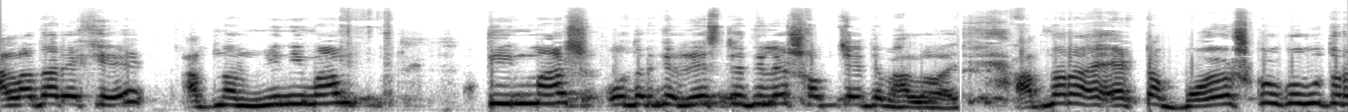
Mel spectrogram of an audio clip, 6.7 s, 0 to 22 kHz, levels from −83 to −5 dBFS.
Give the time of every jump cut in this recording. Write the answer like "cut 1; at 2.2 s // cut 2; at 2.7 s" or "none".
cut 1; at 4.8 s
